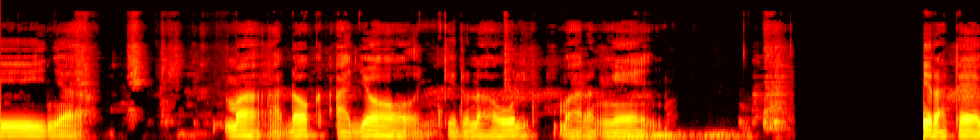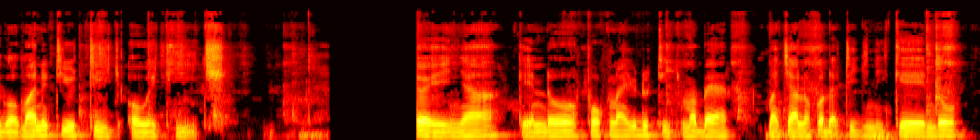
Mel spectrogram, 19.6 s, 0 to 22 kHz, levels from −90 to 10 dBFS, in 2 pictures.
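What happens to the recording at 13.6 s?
Right around there you're hearing a clipped start after a pause. After a short gap of about 0.36 s, the output seems to have dozed off and needed time to wake back up, so roughly 0.6 s of speech, from 13.37 to 13.97 s, just never makes it out. The talking then pops in abruptly at "ohinya kendo poknayudo", with its opening sounds missing.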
